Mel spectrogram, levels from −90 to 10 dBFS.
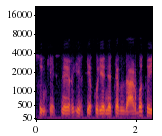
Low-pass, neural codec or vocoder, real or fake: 7.2 kHz; vocoder, 44.1 kHz, 128 mel bands every 256 samples, BigVGAN v2; fake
